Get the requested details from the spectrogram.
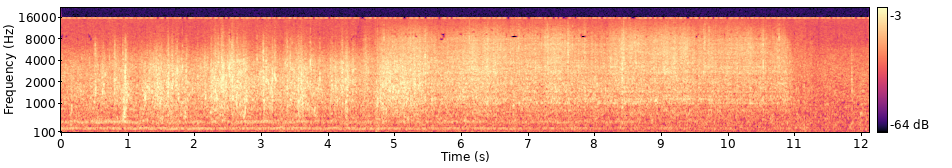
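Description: A wooden crate scrapes and drags across the ground.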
